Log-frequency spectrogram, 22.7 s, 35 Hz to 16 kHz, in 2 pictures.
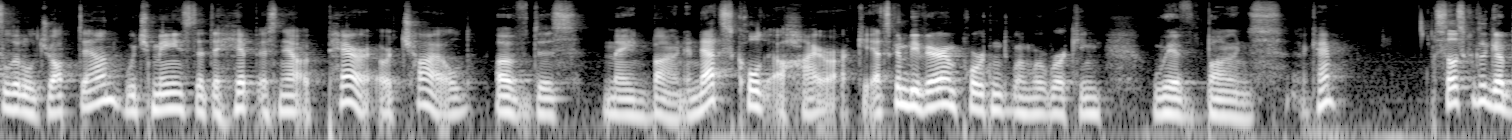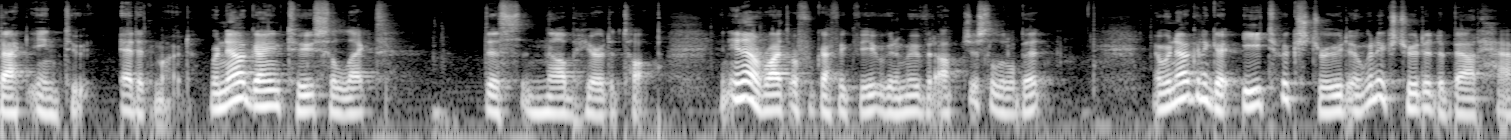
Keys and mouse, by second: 1.6 click, 1.7-4.0 middle drag, 4.0 click, 4.0-11.1 middle drag, 11.1-13.6 drag, 13.6-16.7 middle drag, 14.5 KP_3, 16.7-18.9 drag, 18.0 g, 18.9-22.6 middle drag, 20.6 e.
